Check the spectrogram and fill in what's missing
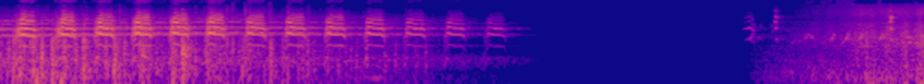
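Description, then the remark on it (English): A sharp-shinned hawk gives a rapid, insistent series of shrill, high-pitched calls for about three seconds. Silence follows, then a short burst of rustling noise; the hawk's brisk wing beats are part of the sound. “The brisk wing beat of the sharp-shinned hawk.”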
